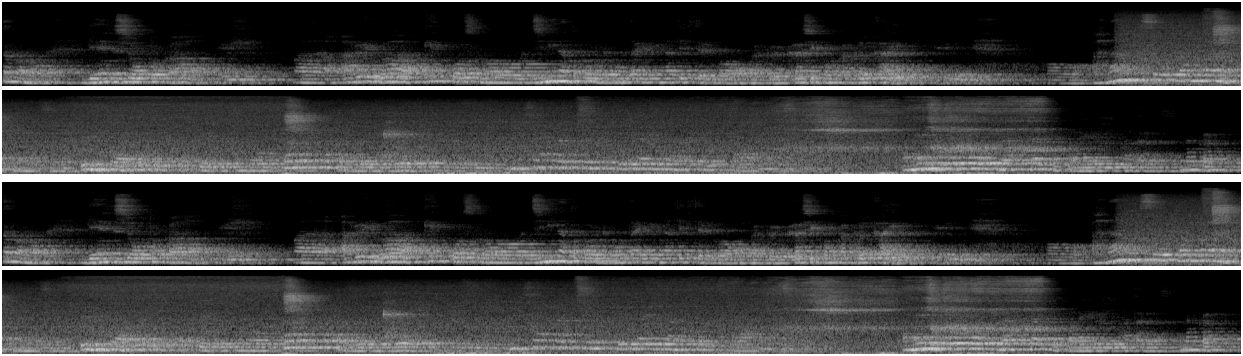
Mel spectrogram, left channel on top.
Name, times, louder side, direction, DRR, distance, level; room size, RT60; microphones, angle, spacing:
voice 1, 0.0-2.0 2.9-9.1 9.3-9.9 10.4-16.6 17.5-19.9 21.4-24.5, equal, 25° right, -5 dB, 0.4 m, -25 dB
voice 2, 2.1-2.5 4.4-4.7 8.5-9.1 9.4-9.8 14.9-15.2 16.9-17.5 19.9-20.6 21.1-21.7, equal, 10° left, -10 dB, 1.3 m, -33 dB
sound 1, 11.1-22.8, equal, 65° left, 1.2 m, -34 dB
sound 2, 12.0-22.8, right 2 dB, 75° right, 0.9 m, -35 dB
5.7 x 3.3 x 2.5 m, 2.2 s
head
